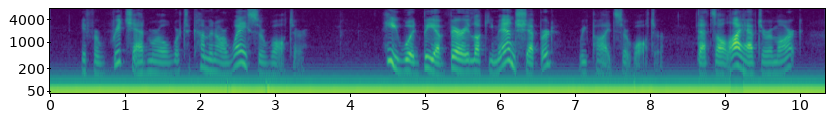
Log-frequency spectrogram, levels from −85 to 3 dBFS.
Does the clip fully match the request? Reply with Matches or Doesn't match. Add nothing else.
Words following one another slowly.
Doesn't match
